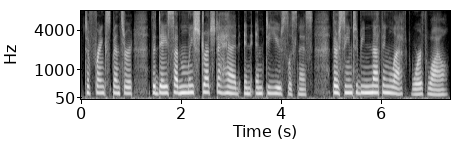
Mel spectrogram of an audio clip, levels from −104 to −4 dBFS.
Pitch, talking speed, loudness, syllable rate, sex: 205 Hz, 145 wpm, -18 LUFS, 5.1 syllables/s, female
